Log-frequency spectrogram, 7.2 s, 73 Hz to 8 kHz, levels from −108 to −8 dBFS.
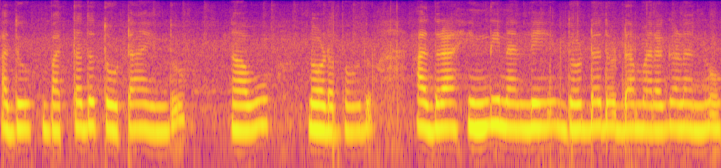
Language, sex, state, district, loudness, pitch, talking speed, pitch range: Kannada, female, Karnataka, Shimoga, -14 LUFS, 220 Hz, 90 wpm, 215-225 Hz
